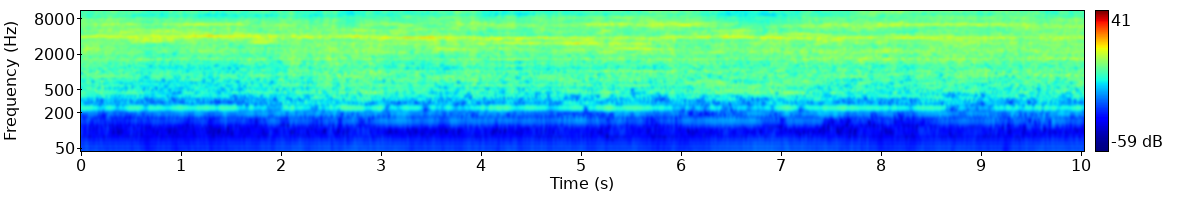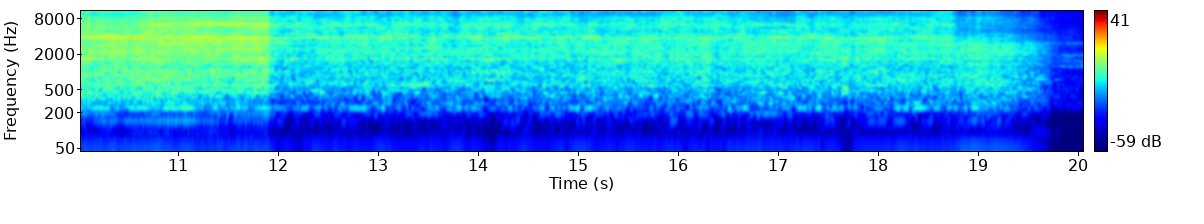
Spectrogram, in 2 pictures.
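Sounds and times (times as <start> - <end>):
bench grinder grinding steel: 0.0 - 20.0.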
